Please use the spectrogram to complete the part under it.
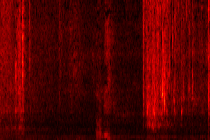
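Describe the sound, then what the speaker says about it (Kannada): Water is poured into a cooking pot of amaranth greens sambar in a home kitchen, with short, faint splashing bursts against a quiet room background. "ನೀರು ಹಾಕುವ ಸ್ವಲ್ಪ ಕಡಿಮೆನೇ ನೀರು ಹಾಕ್ಬೋದು"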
